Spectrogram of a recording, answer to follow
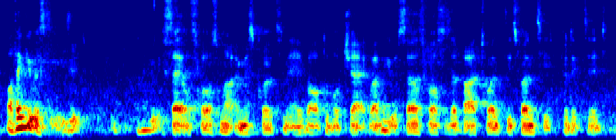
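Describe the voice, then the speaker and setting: A man's voice: medium pitch, rapid-fire, gravelly, warm tone. A man talking casually as a panellist in a podcast discussion. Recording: roomy echo, faint noise.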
